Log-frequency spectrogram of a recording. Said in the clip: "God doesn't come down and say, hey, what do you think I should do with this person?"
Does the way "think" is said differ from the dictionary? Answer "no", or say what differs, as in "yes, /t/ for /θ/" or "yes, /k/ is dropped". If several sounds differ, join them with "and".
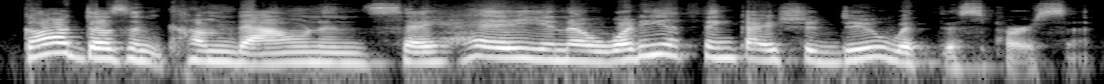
no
